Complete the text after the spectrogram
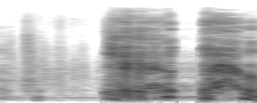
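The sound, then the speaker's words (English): Two harsh bursts of coughing about half a second apart, rough and throaty like clearing the throat, preceded by a soft low murmur, as a preacher starts a sermon. “Start off the sermon with a cough.”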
